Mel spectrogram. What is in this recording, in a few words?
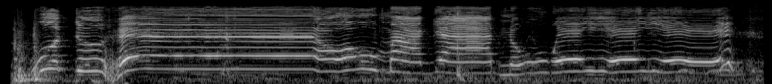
what da hell high pitch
